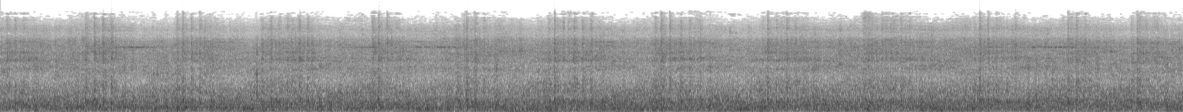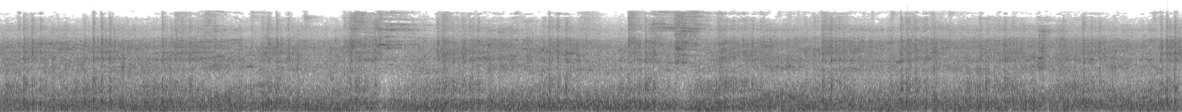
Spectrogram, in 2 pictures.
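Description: CSX freight train running past close, its wheels rattling over the rails and a railroad diamond crossing in a steady, evenly spaced clatter under a continuous rolling rumble.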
